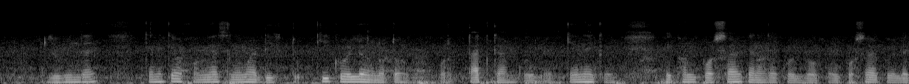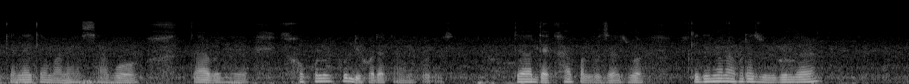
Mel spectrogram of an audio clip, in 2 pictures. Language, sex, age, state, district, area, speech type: Assamese, male, 18-30, Assam, Nagaon, rural, spontaneous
